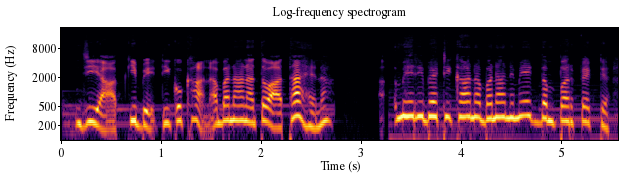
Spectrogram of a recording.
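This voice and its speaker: A woman's voice: high voice, moderate pace, a little mellow, faint music behind. A woman voicing chatty, opinionated women of an Indian household in a cartoon family story. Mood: polite.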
